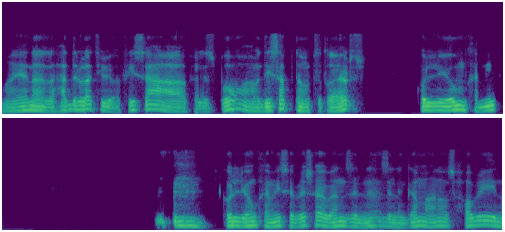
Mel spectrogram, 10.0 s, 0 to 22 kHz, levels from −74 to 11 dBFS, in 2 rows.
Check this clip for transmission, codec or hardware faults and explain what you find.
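Concealed Bluetooth headset packet loss occurs in four short spots: 0.80 to 0.83 s (30 ms lost), 1.93 to 2.01 s (45 ms lost, scattered across 75 ms, longest run about 22 ms), 4.14 s (15 ms) and 8.83 to 8.86 s (30 ms). Packets between the headset and phone were lost, so the receiver filled each gap by repeating the best-matching recent stretch of waveform. In this wideband speech, carried up to 8 kHz by the mSBC headset codec, the gaps give a short, buzzy held tone at full level, with a slight warble where the real speech resumes.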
